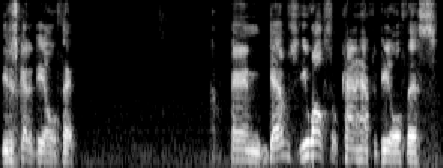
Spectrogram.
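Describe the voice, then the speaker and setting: Speaking as a gaming video creator, he shares casual opinions off the cuff, pausing haltingly and airing blunt complaints. The voice is medium in pitch, pushed and bright.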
